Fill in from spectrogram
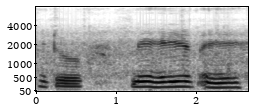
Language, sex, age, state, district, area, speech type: Assamese, female, 45-60, Assam, Tinsukia, rural, spontaneous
